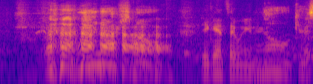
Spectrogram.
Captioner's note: laughing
